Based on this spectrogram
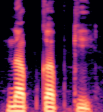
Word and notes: napkapki: Kwamera

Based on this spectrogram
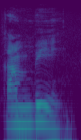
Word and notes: kambi: Yawa

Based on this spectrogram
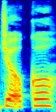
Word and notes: jo7ko: apatani

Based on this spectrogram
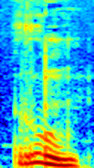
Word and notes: rum: Roon

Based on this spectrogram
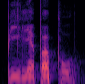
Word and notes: piifa papù: Apatani

